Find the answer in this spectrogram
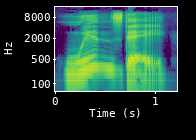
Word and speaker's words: Wednesday: For example, you might see the word Wednesday and think it's pronounced exactly as it's spelled, but listening teaches you it's actually pronounced Wednesday.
